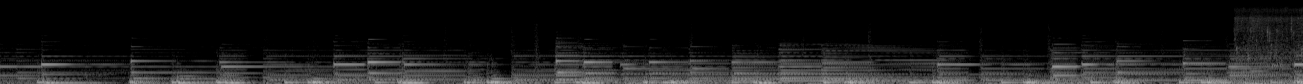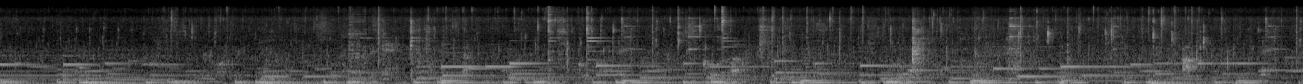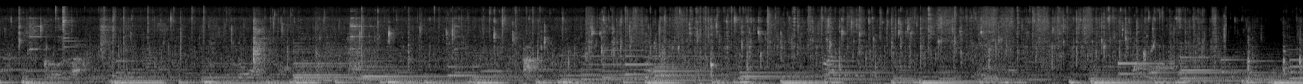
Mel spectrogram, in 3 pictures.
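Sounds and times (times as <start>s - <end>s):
background music with bass: 0.0s - 39.0s
food sizzling in hot oil: 12.4s - 39.0s
oil crackling: 12.4s - 39.0s.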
